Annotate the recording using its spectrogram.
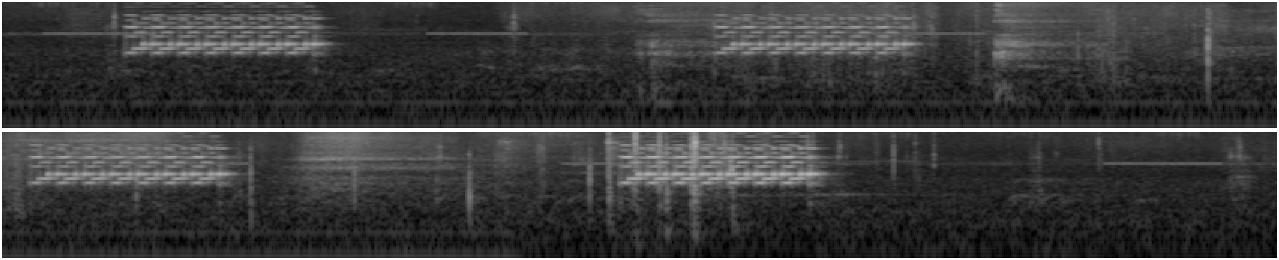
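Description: Home telephone ringing with an electronic trilling ring: four rings of about a second each, roughly three seconds apart.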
